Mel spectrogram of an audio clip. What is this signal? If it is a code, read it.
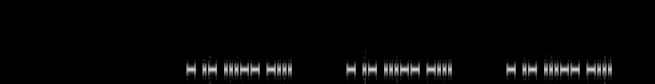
Morse code, heard as a keyed tone, about 41 wpm, 700 Hz. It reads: TA3B TA3B TA3B
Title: DXCC-100 Call Signs - 4 Characters - Repeated 3x - 45wpm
